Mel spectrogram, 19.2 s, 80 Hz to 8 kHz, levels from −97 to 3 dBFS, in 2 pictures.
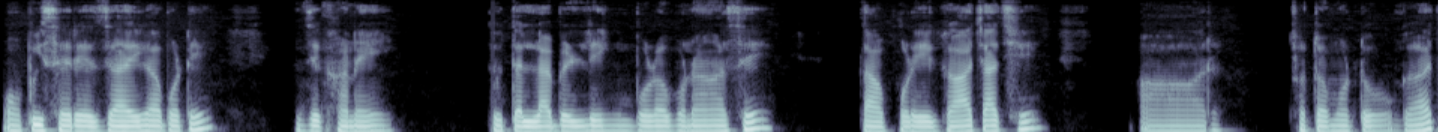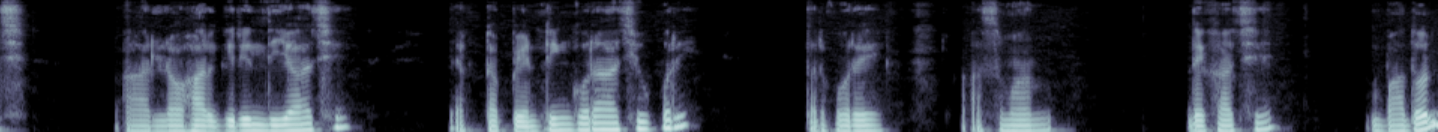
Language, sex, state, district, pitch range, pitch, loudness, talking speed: Bengali, male, West Bengal, Malda, 115-140 Hz, 120 Hz, -17 LUFS, 90 wpm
